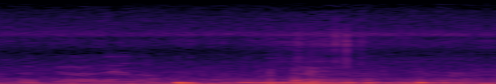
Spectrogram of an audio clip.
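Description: Low rumble of wind and road noise on a handlebar-mounted camera while riding a gravel road, with a faint voice briefly about half a second in.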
